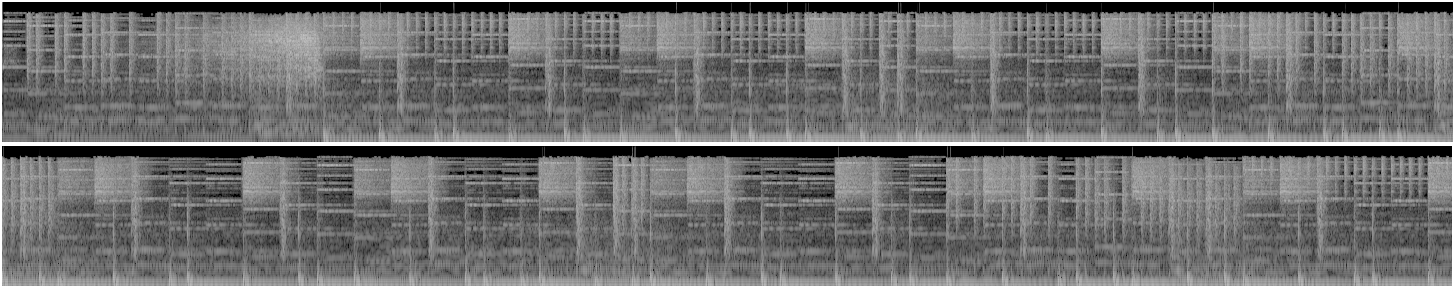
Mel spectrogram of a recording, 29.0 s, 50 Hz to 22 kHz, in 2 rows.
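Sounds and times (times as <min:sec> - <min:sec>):
bass ringing: 0:00.0 - 0:29.0.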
